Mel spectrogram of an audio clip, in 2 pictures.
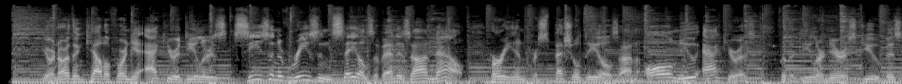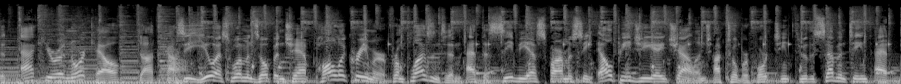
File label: voice over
